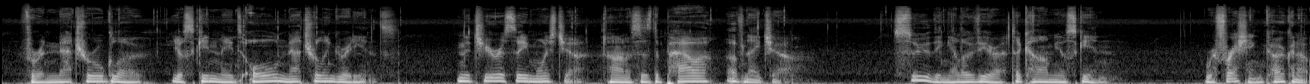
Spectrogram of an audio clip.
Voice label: Television Spots / Natural Skincare - Warm, Natural Male Voice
